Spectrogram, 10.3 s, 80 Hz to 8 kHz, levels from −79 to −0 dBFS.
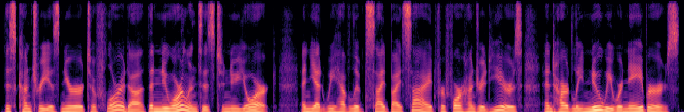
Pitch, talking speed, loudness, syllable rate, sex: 180 Hz, 180 wpm, -17 LUFS, 4.4 syllables/s, female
